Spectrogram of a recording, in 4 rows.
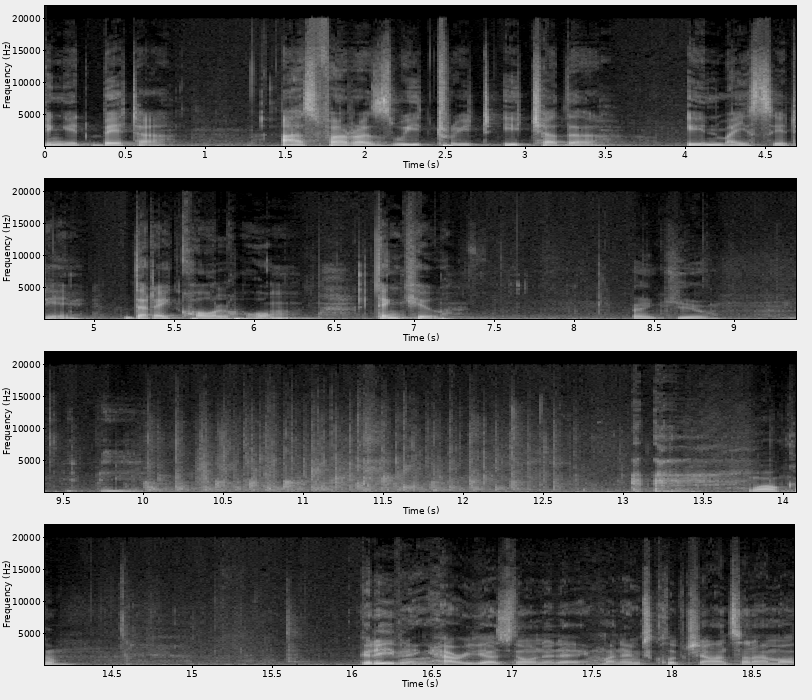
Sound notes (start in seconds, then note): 9.8 applause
